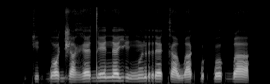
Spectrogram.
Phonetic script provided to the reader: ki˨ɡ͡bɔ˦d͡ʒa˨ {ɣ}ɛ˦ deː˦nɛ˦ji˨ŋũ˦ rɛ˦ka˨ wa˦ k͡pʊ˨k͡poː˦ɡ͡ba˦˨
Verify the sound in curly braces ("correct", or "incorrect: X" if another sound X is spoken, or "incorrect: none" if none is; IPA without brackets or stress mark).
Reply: correct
